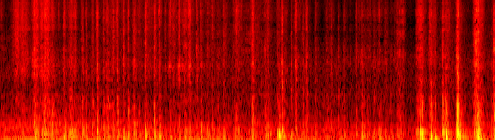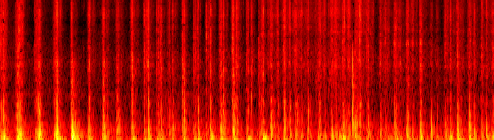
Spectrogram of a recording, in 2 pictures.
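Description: Fingertips rub and scratch through a pile of curly pale wood shavings. A soft, low rustle fills the first six seconds, then gives way to louder, rapid, dry scratching bursts that continue to the end.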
